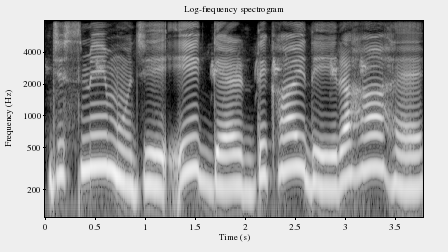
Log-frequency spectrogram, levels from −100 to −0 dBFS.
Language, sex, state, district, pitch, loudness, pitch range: Hindi, female, Chhattisgarh, Bastar, 255 Hz, -14 LUFS, 215-305 Hz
